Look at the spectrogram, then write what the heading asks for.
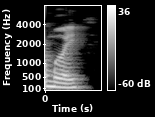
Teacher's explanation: você vai perceber que sai pelo nariz bastante ar também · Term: nasal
